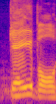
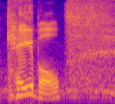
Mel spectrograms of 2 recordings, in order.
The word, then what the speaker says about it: Gable: I didn't bother Kevin when he was constantly calling Gable Cable earlier. Is it Gable?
